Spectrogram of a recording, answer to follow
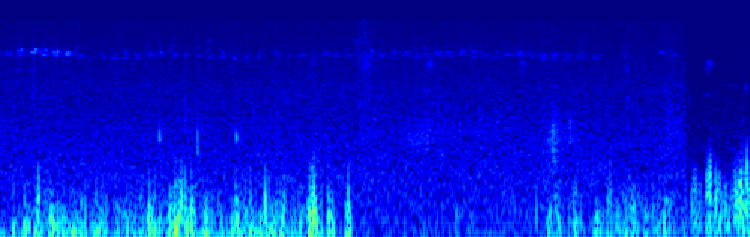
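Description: Steady high-pitched insect chirring with low, irregular rumbling beneath it; the chirring cuts off suddenly about nine seconds in.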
